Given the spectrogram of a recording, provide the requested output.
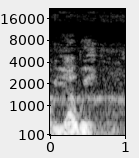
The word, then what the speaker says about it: Yahweh: Ang W, katapusan, H gapon, mabasa nila Yahweh. Ang YHWH. YHWH.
